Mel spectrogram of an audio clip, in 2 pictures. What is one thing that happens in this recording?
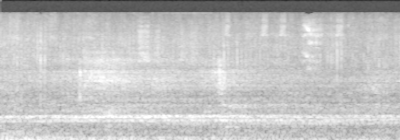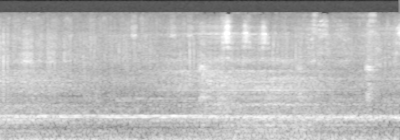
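A young man sobs and cries out in distress close by.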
